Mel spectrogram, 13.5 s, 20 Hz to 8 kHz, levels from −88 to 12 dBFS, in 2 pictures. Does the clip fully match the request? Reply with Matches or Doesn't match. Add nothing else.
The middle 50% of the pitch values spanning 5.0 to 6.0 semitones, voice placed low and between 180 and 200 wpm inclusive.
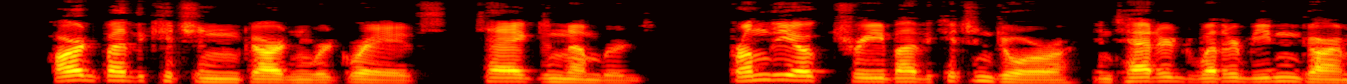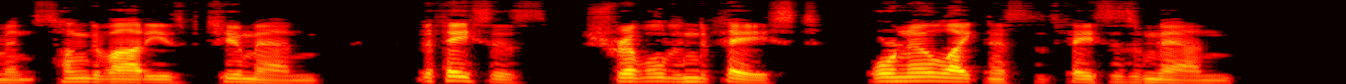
Matches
